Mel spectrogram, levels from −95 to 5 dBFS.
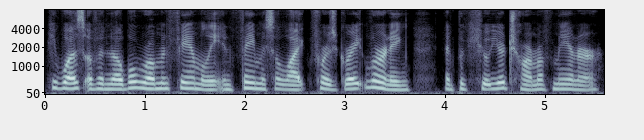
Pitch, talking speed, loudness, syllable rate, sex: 180 Hz, 205 wpm, -18 LUFS, 5.8 syllables/s, female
